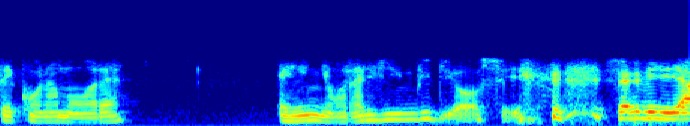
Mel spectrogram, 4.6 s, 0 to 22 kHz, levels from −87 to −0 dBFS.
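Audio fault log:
3.92–4.60 s, AMR rate drop: the speech turns rougher, buzzier and more synthetic for the final 0.68 s, with no gap and the same narrow telephone band. This fits the mobile codec stepping down from 12.2 to 5.9 kbps, leaving fewer pulses to model each frame.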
